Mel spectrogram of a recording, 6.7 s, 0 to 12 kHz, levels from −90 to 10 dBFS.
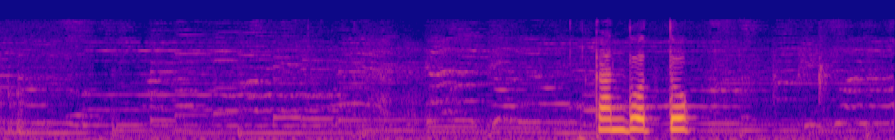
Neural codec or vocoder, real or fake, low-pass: none; real; 7.2 kHz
